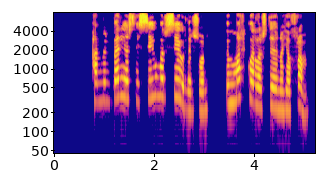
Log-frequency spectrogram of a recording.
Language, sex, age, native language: Icelandic, female, 30-39, Icelandic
